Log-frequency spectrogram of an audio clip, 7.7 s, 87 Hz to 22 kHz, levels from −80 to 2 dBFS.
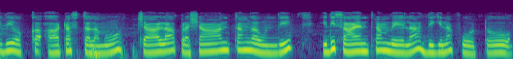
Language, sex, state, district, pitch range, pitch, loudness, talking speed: Telugu, male, Telangana, Nalgonda, 165-195 Hz, 180 Hz, -16 LUFS, 100 wpm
